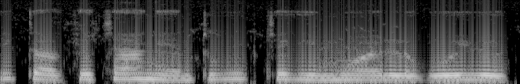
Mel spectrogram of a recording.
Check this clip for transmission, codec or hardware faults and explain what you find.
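Two faults run through the whole clip: overdone noise removal, and a block size mismatch with zero padding.

Overdone noise removal: the background falls to near silence dotted with twinkling specks. The denoiser, set far too strong, shuts off individual frequency bands whenever they come close to its noise estimate, taking the quieter parts of the speech with them. Low-bitrate codec damage would also smear transients and warble steady tones. Here the loss follows level, clearing the gaps and the soft edges of the speech.

Block size mismatch (padded): a steady buzz at 91.9 Hz sits under everything, and the speech plays at 0.533 times normal speed while keeping roughly its normal pitch. One stage writes 256-sample blocks, and the next reads larger blocks with the remainder filled with zeros. That fits a read size of about 480 samples at 44.1 kHz. Each block therefore carries a short silent gap, which buzzes at the block rate and stretches the timing. 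Random packet dropouts would produce irregular holes and leave the pace unchanged. A resampling error would move the pitch along with the speed.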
